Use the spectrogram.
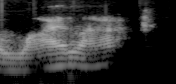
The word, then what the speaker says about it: lilac: Lilax, like, the flower, the lilac. Lilac. Okay, Right. so It's it should be LIELAX instead of LA. It's lilac.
